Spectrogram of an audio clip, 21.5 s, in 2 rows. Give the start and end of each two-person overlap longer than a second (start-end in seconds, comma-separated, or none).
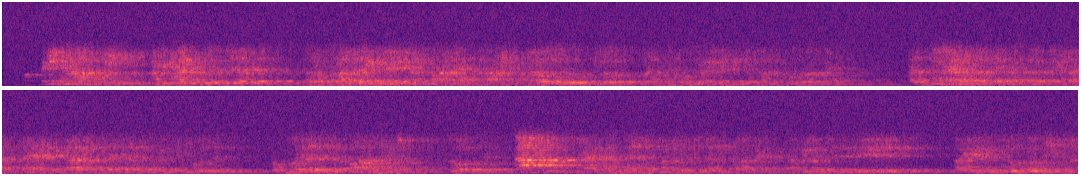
none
